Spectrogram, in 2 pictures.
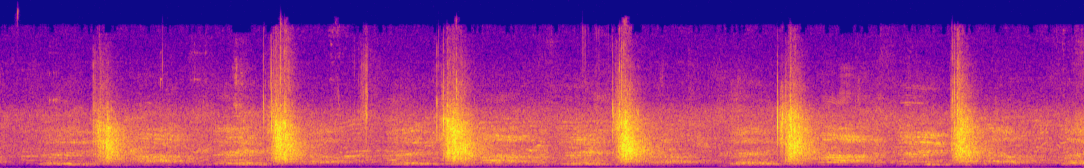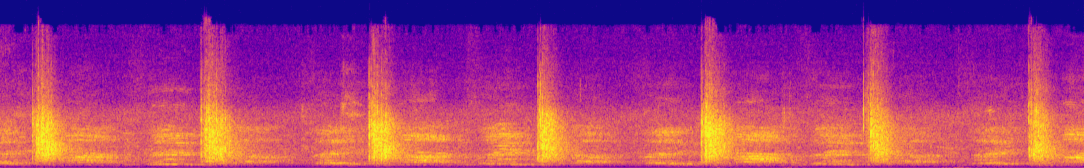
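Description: A crowd of men beat their chests in a slow, steady rhythm.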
